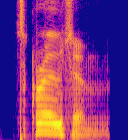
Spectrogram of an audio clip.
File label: "scrotum", British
